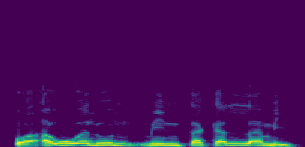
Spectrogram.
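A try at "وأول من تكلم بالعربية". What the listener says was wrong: মিন না, আউয়ালু, মান।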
